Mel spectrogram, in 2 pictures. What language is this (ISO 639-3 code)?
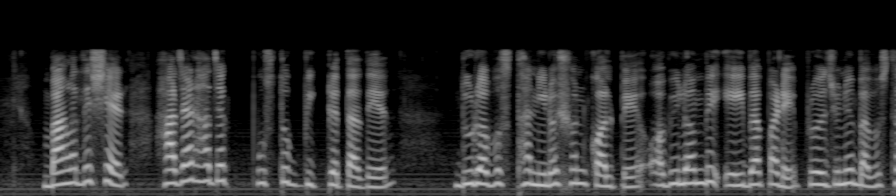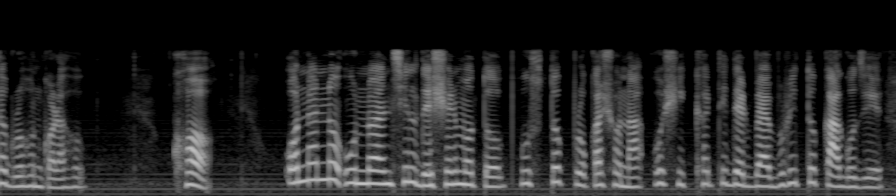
ben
